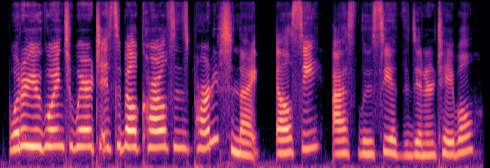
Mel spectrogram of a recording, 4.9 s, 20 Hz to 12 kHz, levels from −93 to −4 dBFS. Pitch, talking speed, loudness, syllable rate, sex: 285 Hz, 230 wpm, -18 LUFS, 6.9 syllables/s, female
